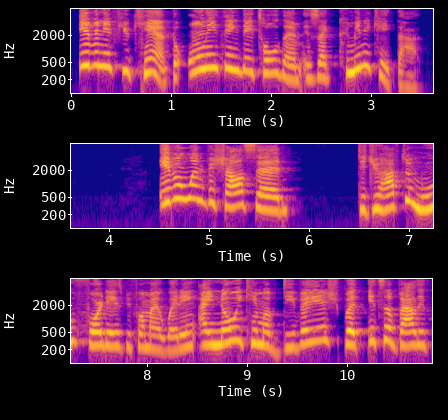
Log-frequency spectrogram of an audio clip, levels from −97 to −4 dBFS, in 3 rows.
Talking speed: 215 wpm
